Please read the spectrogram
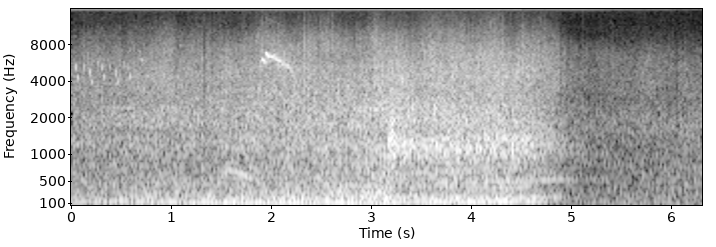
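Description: A road vehicle's engine running with tyre hiss on a wet road, growing louder as it comes close, then cutting off sharply about five seconds in. Birds chirp faintly near the start.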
